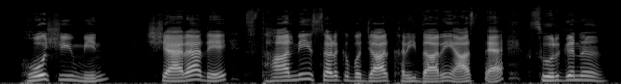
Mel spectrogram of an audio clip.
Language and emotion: Dogri, happy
